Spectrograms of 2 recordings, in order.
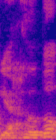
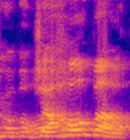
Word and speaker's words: jojoba: like coconut oil or i think it's called jojoba oil even though it's spelled with a j yeah jojoba oil yes um you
